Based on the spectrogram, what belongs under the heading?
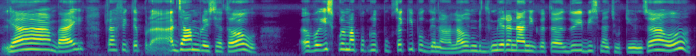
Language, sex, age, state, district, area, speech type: Nepali, female, 45-60, West Bengal, Darjeeling, rural, spontaneous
